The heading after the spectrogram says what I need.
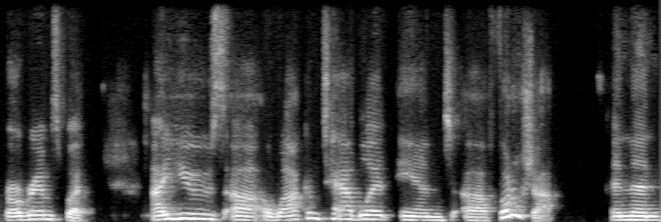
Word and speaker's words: Wacom: It's a Wacom tablet, a Wacom tablet. I say it properly, so I've been told.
